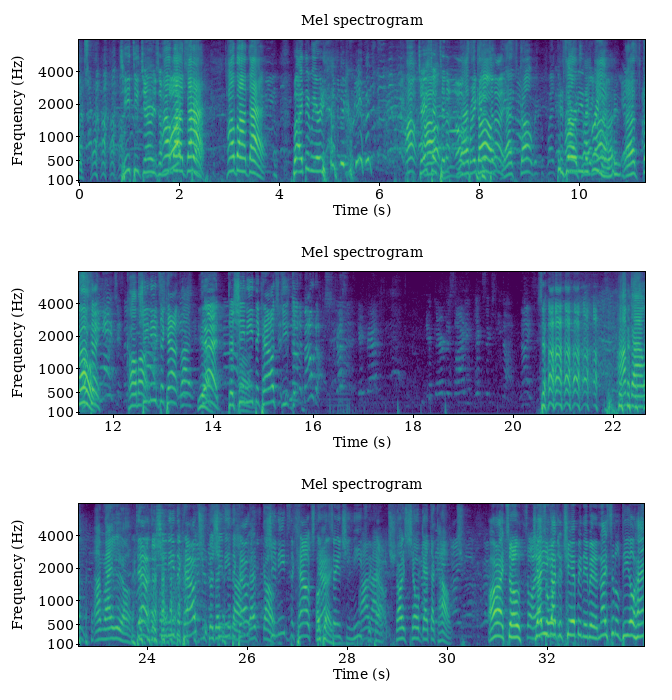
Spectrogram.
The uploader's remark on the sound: LIVE at SoulJoel's Comedy Club in Royersford,PA!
